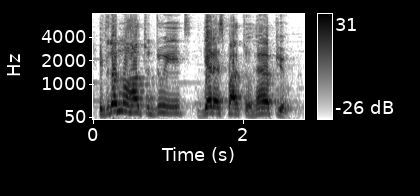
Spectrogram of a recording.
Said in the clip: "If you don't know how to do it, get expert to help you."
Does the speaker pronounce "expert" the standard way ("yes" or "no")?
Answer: no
